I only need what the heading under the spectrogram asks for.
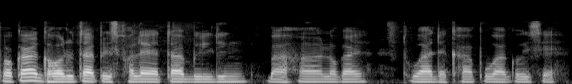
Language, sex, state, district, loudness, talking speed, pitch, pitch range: Assamese, male, Assam, Sonitpur, -18 LUFS, 125 wpm, 125 Hz, 120-130 Hz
